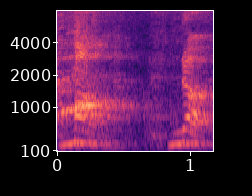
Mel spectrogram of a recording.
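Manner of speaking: loud mock groan of refusal; flat-out refuse, hammed up; son refusing. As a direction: son refusing to pull up at Goodwill.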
